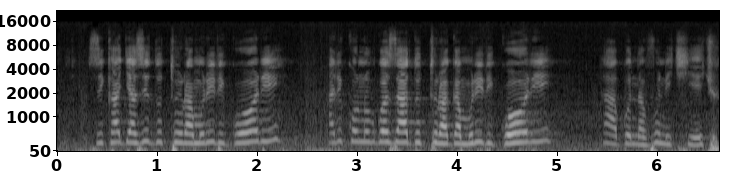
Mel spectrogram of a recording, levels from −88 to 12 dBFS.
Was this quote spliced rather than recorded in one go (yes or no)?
no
